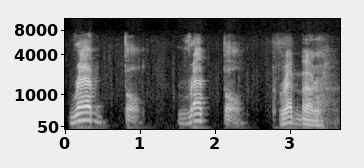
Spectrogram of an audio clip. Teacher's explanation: it's the first syllable that's stressed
